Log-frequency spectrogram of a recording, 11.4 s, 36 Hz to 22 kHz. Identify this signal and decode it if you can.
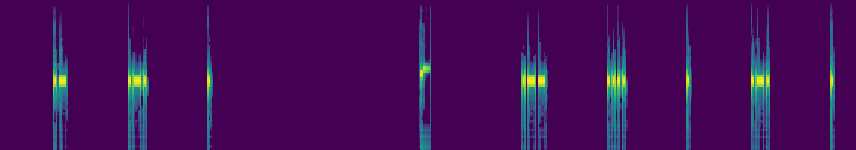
Morse code, heard as a keyed tone, about 34 wpm, spaced as for 10 wpm, 690 Hz. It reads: ARE WHERE
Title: 8x Character Spacing - Top 200 Words - 35wpm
